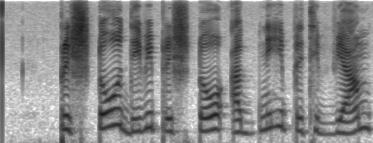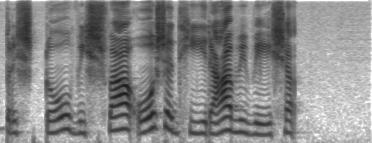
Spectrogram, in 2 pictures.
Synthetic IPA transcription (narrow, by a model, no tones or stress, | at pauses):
pɾiʂʈoːd̪iʋipɾiʂʈoːʔɐɡniɦipɾɪt̪ʰiʋjaːmpɾiʂʈoːʋiʃʋaːʔoːʃɐd̪ʱiːɾaːʋiʋeːʃɐ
